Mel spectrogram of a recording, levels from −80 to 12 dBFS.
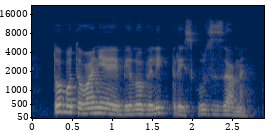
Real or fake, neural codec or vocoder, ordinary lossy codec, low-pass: real; none; none; 19.8 kHz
